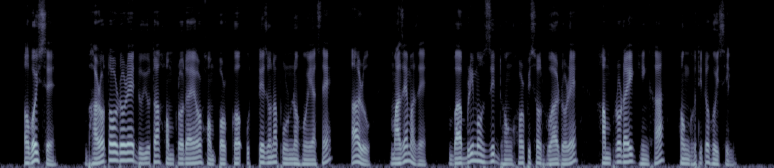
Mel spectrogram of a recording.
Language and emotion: Assamese, neutral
